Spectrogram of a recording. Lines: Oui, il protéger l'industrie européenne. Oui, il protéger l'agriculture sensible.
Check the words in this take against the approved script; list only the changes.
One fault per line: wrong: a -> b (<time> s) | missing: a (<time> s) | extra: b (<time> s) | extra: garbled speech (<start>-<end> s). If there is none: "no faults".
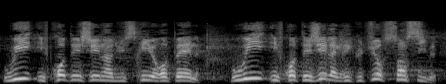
no faults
